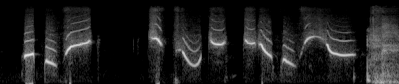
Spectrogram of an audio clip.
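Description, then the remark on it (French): A series of loud human whistles in the whistled language of La Gomera in the Canary Islands, about ten short rising and falling notes in quick succession, serving as a school bell rung in an art centre in Noisiel, Seine-et-Marne, France, with no talking. “Alors qu'est-ce que ça donne la sonnerie sifflée Écoutez.”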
